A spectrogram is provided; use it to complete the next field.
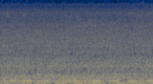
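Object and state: Nothing is struck.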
